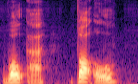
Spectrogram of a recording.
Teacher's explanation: using a glottal stop in space of an actual T makes you sound low class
